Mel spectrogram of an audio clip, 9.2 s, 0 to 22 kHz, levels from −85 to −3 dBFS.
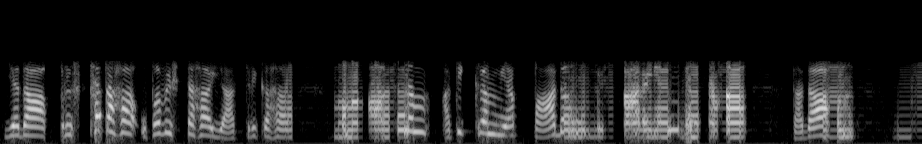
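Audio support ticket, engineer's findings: AMR bit errors, 0.40–1.14 s, 4.80–5.15 s and 6.84–7.12 s. Hoarse, scratchy, gargly speech. Pitch and level roughly hold, unlike a dropout or buzz. Damaged less-protected frame bits pass the checksum and misplace excitation pulses, fine gain and spectral values. Error rate of a few percent.

Robotic sound from repeated short buffers, 2.82–4.09 s and 5.64–7.71 s (overlaps the 6.84–7.12 s bit errors). Rigid metallic buzz at a fixed 200 Hz that tracks the words only loosely. Likely cause: playout starved, with the last 5 ms looped and most real audio skipped. The imposed fixed pitch distinguishes it from the codec errors' gargle.

Line band 200 Hz to 3.7 kHz with light codec colouring, which fits AMR-NB at 12.2 kbps.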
